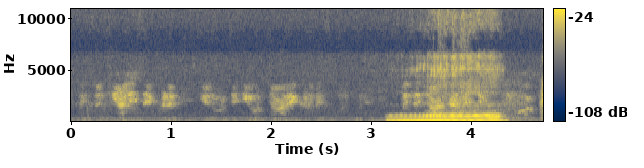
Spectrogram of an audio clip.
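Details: Snoring: a single loud, rattling snore following soft background sounds in a quiet room; speech follows.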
